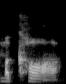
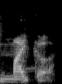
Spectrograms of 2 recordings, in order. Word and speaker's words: Micah: It's not McCaw, it's Micah. Mike Parsons, not McCaw Parsons.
